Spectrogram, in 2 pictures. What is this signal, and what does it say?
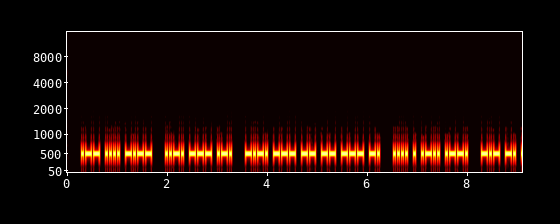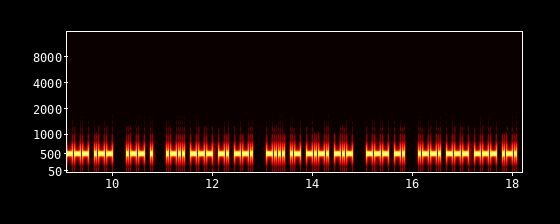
Morse code, heard as a keyed tone, about 30 wpm, 500 Hz. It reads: WHY FOR COMMON HELP KNOW WE LONG BACK ON POOR
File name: 632 Words 30WPM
